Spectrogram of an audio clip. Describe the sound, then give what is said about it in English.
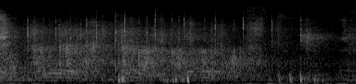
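A short round of applause from a group, dense crackling claps with a few sharper, louder claps standing out, holding steady for a few seconds before thinning slightly. “Round of applause.”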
